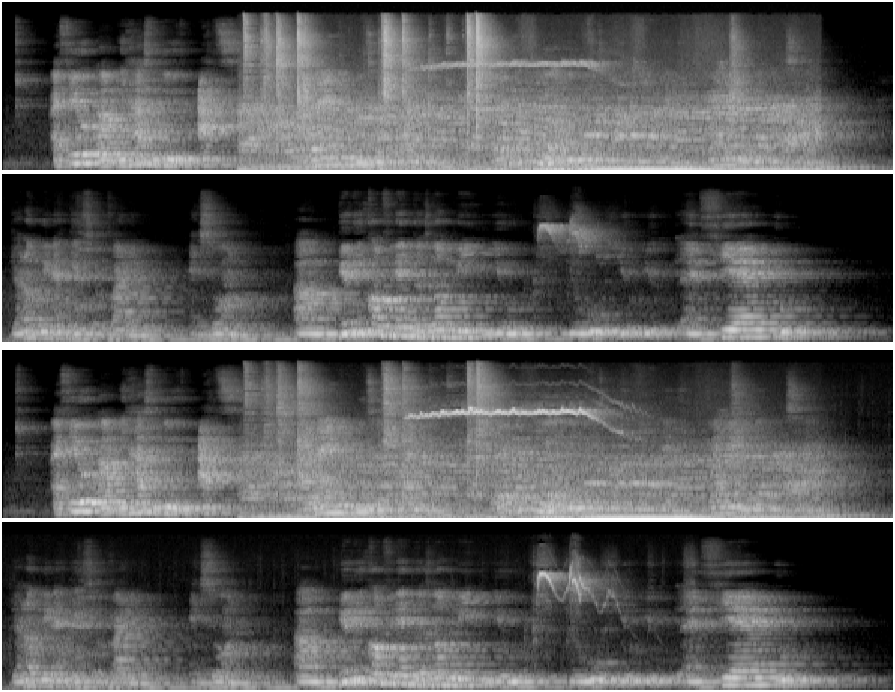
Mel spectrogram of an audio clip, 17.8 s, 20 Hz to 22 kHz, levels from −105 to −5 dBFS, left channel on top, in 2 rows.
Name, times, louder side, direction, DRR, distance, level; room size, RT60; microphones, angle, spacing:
voice 1, 0.5-2.4 2.9-4.4 4.9-8.2 9.0-10.3 10.8-11.4 11.8-14.2 14.5-16.7, equal, 35° left, -9 dB, 1.6 m, -33 dB
sound 1, 2.3-8.2, left 4 dB, 70° left, 0.3 m, -29 dB
sound 2, 4.0-6.3 14.3-15.0, right 12 dB, 75° right, 0.3 m, -28 dB
11.0 x 3.7 x 2.5 m, 1.4 s
head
